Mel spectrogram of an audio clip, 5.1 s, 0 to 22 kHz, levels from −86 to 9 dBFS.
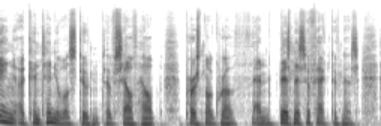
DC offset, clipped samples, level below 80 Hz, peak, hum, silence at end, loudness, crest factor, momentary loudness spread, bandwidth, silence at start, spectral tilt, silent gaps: under 0.1%; under 0.1%; -40 dBFS; -4 dBFS; none; 0.05 s; -23 LUFS; 20 dB; 8 LU; 16.5 kHz; 0 s; -4.5 dB/octave; none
